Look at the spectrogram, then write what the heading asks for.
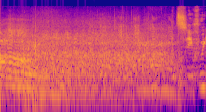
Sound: laughing

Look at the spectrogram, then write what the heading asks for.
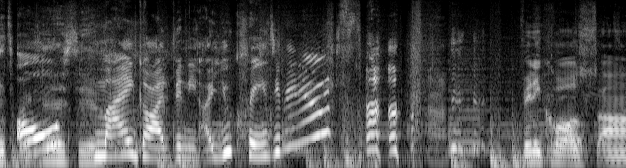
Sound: laughs

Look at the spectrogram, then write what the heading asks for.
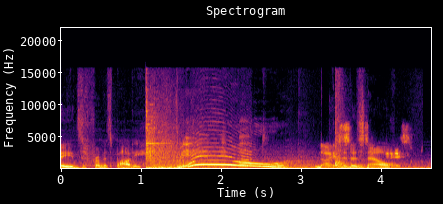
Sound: cheering

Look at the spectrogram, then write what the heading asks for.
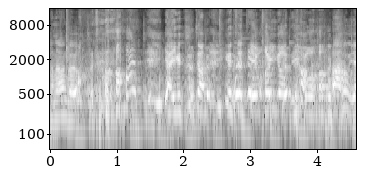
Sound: laughing

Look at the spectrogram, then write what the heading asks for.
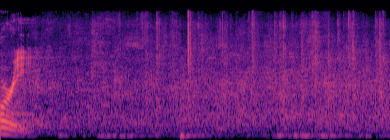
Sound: applause

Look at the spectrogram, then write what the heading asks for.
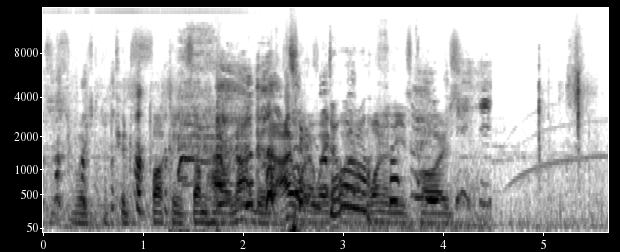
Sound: wheeze

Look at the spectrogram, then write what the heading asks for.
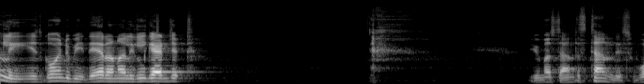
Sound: laughs

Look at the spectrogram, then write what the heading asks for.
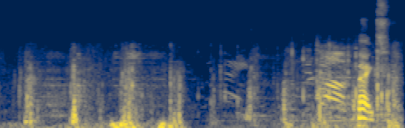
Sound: footsteps crunching

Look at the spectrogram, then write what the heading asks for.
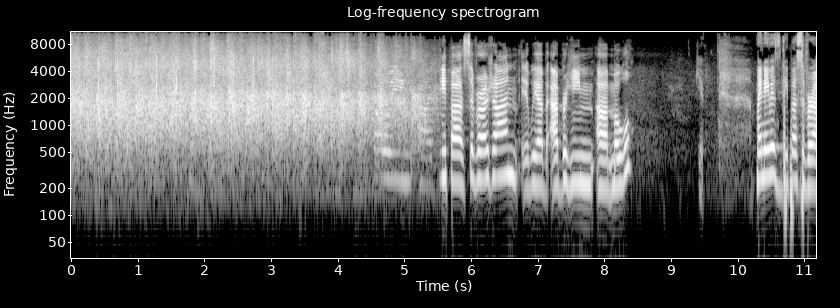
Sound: applause

